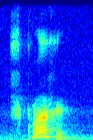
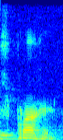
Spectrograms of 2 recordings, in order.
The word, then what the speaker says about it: Sprache: Wir lernen einen eine Sprache. Ve aqui como é que se pronuncia sprache. Wir lernen eine Sprache. Tá bem claro que tem soa como se sprache, como se fosse o R de carro, tá?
